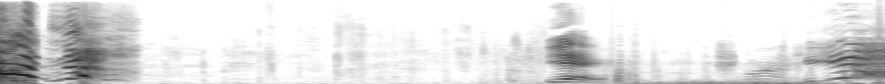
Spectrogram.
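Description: A child's voice: a brief high shout right at the start, then about two seconds of dead silence, then a short rising-and-falling cry near the end.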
